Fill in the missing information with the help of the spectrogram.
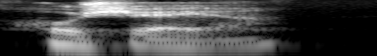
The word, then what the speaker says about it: Hosea: Now, in the book of Hosea, actually pronounced Hosea, chapter 1, we get a curious story about Hosea being ordered to marry a harlot, a prostitute named Gomer.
